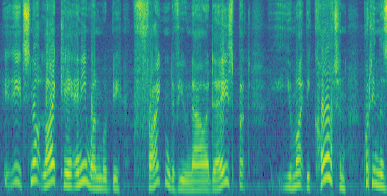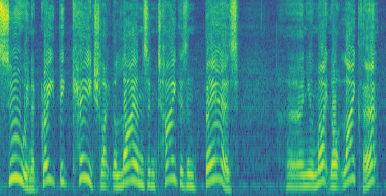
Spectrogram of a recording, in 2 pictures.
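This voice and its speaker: A man voicing a high, earnest little boy. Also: sing-song, moderate pace, a little mellow, full character voice. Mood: cautious. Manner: hesitant, stammering and earnest. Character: polite, curious young boy.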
